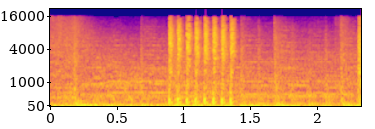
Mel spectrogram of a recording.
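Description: A rapid burst of rifle fire, about nine shots in half a second, about a second in, over background music.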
